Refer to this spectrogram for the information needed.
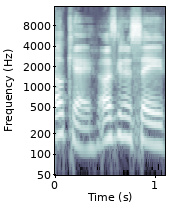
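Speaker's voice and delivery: plain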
